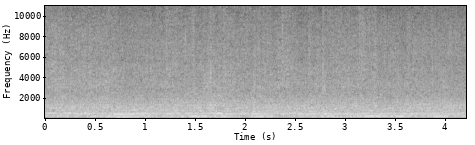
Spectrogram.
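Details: Honey bees in a large orientation flight on 24 March 2024, coming out when the sun appeared after colder weather; a dense, steady buzzing hum of many wings with wavering low tones throughout.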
